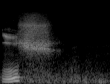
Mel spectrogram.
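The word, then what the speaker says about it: אִישׁ: Okay, aleph makes no sound. Chirik followed by yod makes long E, and then the sheen is sh, so ish. Ish is the pronunciation here.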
